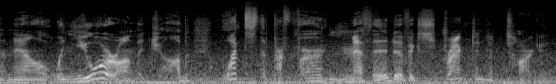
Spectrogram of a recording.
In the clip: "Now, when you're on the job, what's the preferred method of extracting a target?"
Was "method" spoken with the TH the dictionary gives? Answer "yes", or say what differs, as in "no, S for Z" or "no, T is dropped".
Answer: yes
